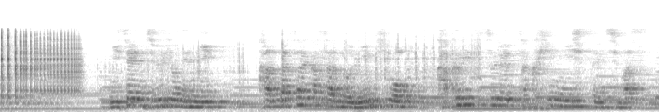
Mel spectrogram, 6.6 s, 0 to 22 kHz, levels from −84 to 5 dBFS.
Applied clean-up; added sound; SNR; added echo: none; Coin (dropping); 12 dB; reverberation time 0.7 s.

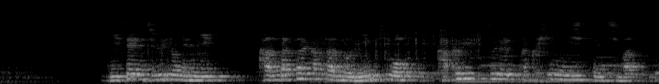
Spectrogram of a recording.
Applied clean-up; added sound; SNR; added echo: neural separator model SepFormer DNS4.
